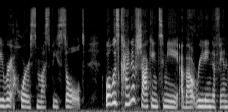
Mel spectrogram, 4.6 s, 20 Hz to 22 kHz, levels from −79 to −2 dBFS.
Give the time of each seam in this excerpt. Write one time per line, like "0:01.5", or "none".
0:02.0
